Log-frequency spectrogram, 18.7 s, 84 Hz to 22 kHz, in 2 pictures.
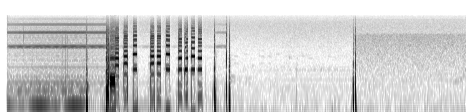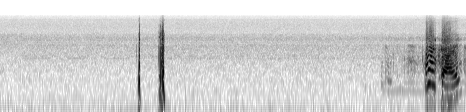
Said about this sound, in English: You'll hear the Crossbar 5 tandeming noise before the recording, which is done in that new Virginia standard voice.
